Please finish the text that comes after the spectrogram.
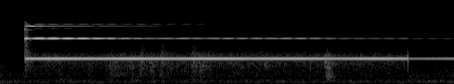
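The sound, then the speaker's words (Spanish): A small bell is struck once, signalling the start of the practice, and rings out with a clear, bright tone, its steady shimmering overtones sustaining for several seconds and slowly fading, with no voices present. “Van a escuchar la campanita, que eso va a ser el inicio de la práctica.”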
